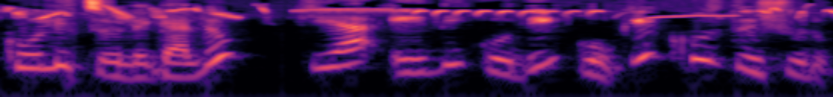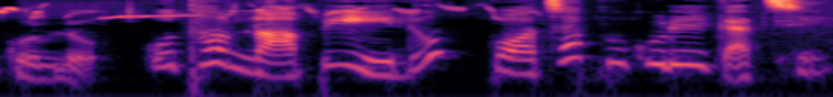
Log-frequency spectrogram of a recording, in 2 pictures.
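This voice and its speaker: A woman's voice: sits high, big pitch swings, moderate pace, noisy background. A woman narrator telling a scripted children's-storybook style tale.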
